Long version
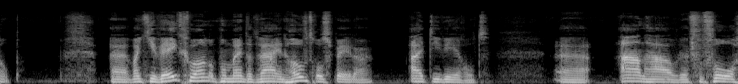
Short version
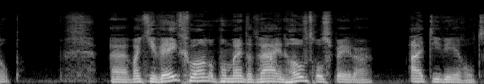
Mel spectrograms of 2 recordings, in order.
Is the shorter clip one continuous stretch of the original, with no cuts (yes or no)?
yes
